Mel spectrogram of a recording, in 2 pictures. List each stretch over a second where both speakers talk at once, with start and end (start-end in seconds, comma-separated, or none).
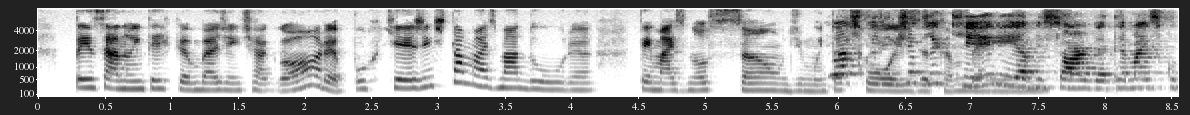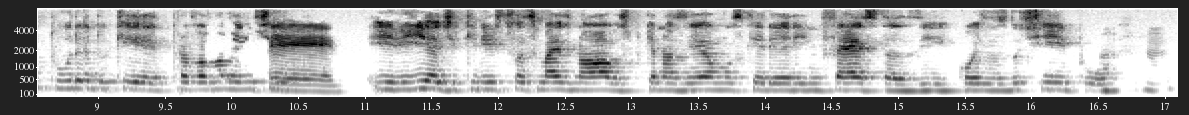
5.9-7.6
